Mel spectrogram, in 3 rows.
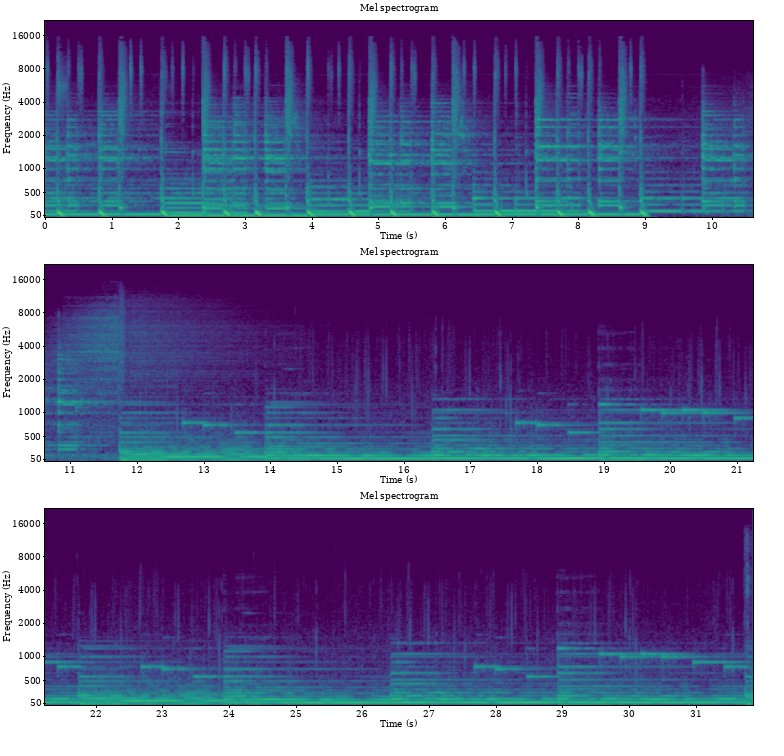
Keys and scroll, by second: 16.5 super+=, 17.2 space, 18.5 super+s.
